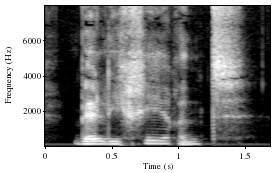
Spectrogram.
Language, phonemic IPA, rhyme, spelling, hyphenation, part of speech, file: Dutch, /bɛ.li.ɣəˈrɛnt/, -ɛnt, belligerent, bel‧li‧ge‧rent, adjective / noun, Nl-belligerent.ogg
- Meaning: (adjective) belligerent, engaged in warfare; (noun) a belligerent, armed party in warfare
